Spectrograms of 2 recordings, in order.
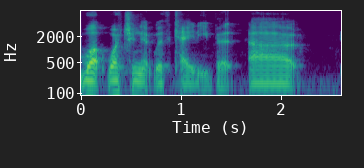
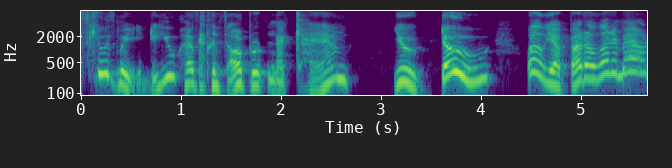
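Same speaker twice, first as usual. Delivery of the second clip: shrill, swooping, high and loud heckling clown voice; 13 semitones higher, 7 dB louder than usual. Retelling a scene to another speaker, a Pennywise impression taunting. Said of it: "Pennywise is up on the mezzanine and he's just, like, talking shit. And he's like".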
